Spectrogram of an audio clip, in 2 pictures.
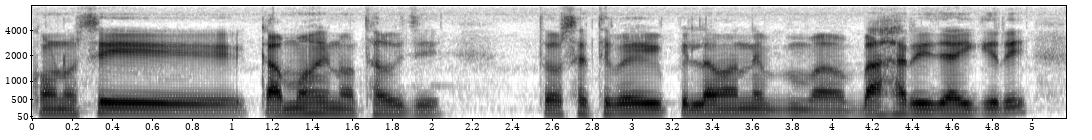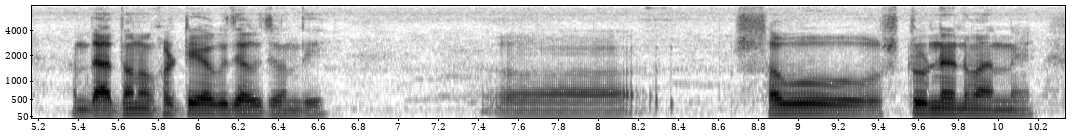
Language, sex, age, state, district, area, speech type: Odia, male, 18-30, Odisha, Ganjam, urban, spontaneous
